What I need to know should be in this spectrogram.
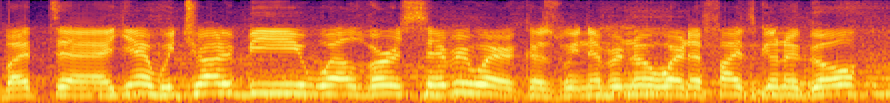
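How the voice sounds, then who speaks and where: Fairly quick, fairly even-toned male speech over noticeable background noise. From Quebec. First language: French. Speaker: MMA fighter. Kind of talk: post-fight interview. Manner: halting, many fillers.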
